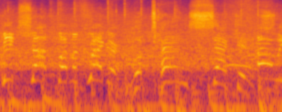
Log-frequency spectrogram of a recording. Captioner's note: audience cheering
